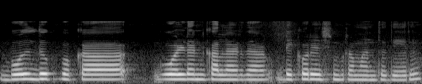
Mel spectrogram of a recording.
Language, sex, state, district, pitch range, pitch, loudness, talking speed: Tulu, female, Karnataka, Dakshina Kannada, 220-235 Hz, 230 Hz, -15 LUFS, 100 wpm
